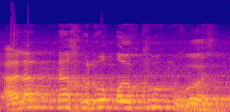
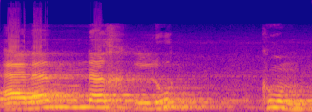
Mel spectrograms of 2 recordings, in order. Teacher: Qafnya hilang. Jadi qol-qolahnya hilang. · Kalau ada qaf bertemu dengan huruf kaf, maka huruf qafnya masuk ke huruf kaf.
